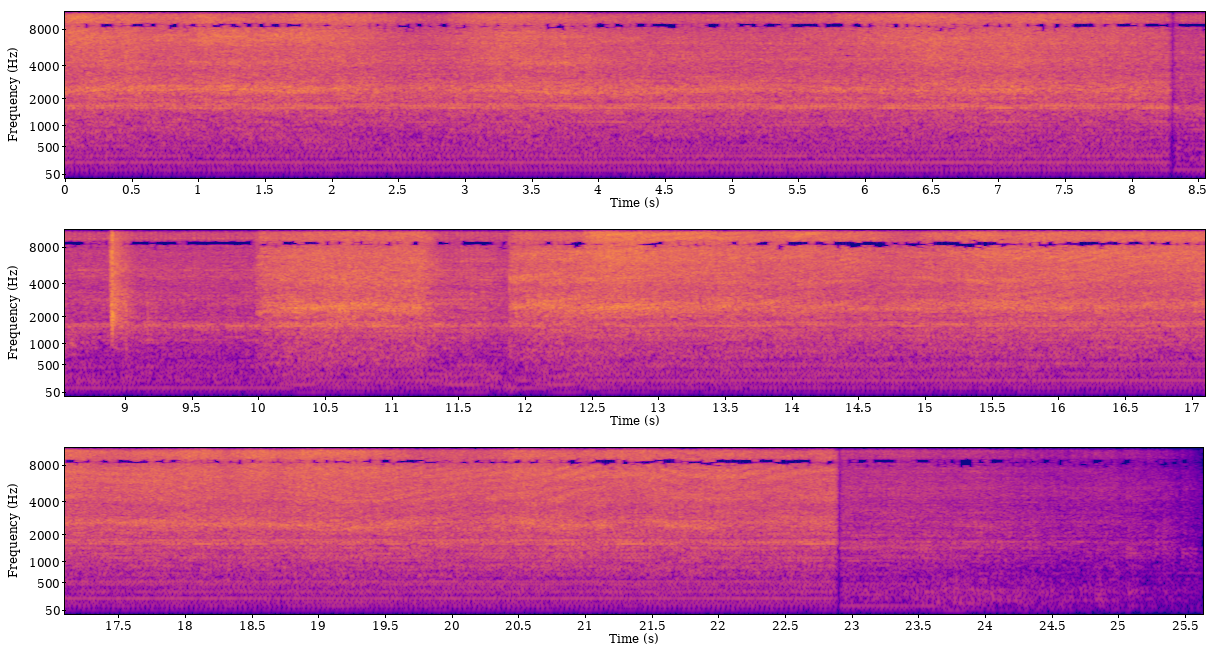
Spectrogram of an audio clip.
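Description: Pressure washer running, a steady motor hum under the hiss of its spray. The spray breaks off briefly twice midway, with one sharp click. Near the end the hum stops and the sound dies away.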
